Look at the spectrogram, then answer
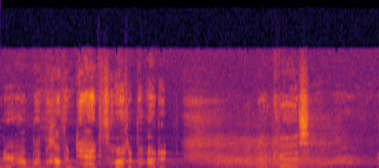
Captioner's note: laughter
